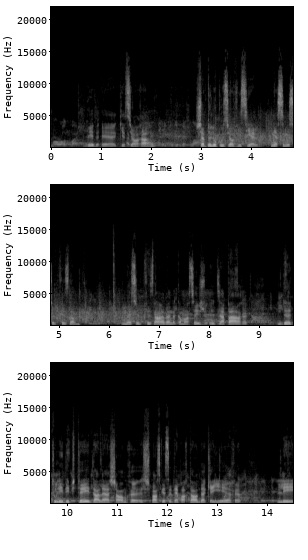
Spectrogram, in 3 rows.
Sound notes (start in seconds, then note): 6.2 applause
